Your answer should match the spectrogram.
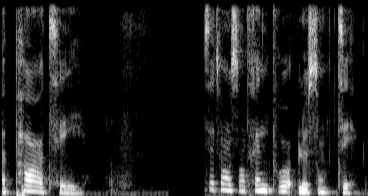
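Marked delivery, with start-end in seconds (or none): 0.0-1.1 slow "a party" with puffed p and t; deux plosives aspirées. Shown as a demonstration. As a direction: model English "a party", both plosives exploded. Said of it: "je vous invite à répéter derrière moi". (« a party » lent, p et t soufflés)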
